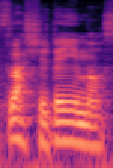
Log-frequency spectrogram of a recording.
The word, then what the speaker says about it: Vlachodimos: I think it's Vlachodimos, I'm sure it is.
